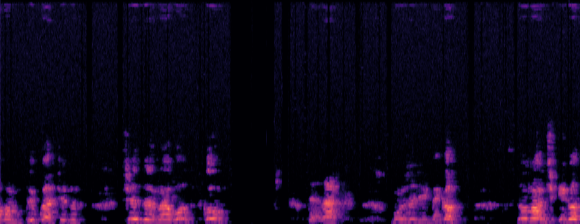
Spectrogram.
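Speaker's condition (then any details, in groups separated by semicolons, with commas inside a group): Cerebral palsy; does not walk, uses wheelchair with leg strap; transfers from wheelchair independently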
